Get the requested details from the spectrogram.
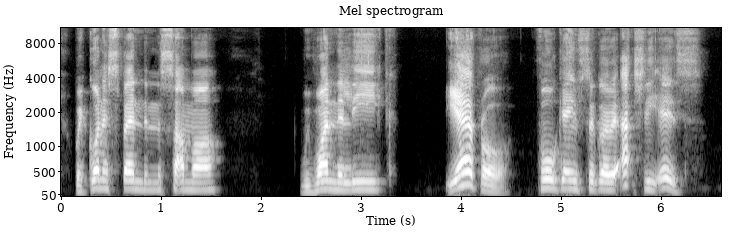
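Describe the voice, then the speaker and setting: At a moderate pace, a bright, sharp voice with ordinary pitch variation shows big swings in loudness and long, frequent pauses, in a very clean recording with a silent background. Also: man, fairly high pitch for a man. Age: 20s. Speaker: football fan pundit. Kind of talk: casual chat. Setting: live stream. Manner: animated.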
